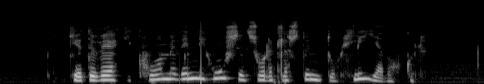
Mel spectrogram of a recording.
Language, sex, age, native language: Icelandic, female, 30-39, Icelandic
